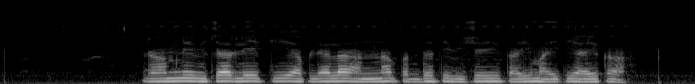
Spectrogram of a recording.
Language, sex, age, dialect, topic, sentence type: Marathi, male, 25-30, Standard Marathi, agriculture, statement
